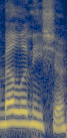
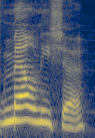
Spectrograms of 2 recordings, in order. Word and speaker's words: Melisha: My name is not Melania. What is it? It's Melisha. Oh.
